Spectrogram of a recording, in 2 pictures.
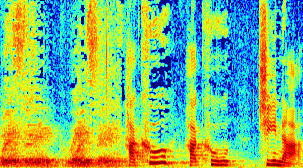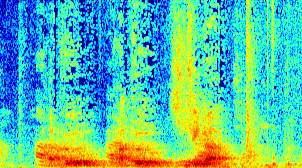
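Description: An elderly woman speaks with animation into a microphone in an echoing room.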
